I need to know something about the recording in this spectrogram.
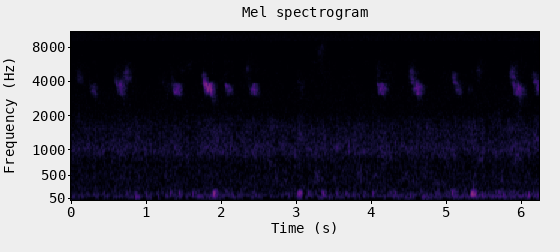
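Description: Near silence, with faint, short high chirps of distant birds scattered through.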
